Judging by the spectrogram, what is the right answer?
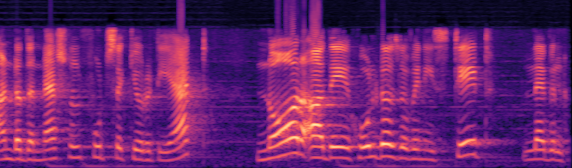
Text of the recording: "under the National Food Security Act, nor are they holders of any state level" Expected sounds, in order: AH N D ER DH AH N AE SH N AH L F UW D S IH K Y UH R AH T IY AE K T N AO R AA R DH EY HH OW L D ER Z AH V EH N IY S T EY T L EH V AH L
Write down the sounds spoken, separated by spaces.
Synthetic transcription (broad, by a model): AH N D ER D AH N AE SH N AH L F UW D S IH K Y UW R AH T IY AE K T N AO R AA R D EY HH OW L D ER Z AH V EH N IY S T EY T L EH V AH L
